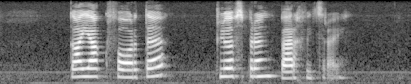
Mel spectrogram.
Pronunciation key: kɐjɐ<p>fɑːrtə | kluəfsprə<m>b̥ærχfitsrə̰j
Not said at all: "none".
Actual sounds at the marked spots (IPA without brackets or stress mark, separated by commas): k, ŋ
